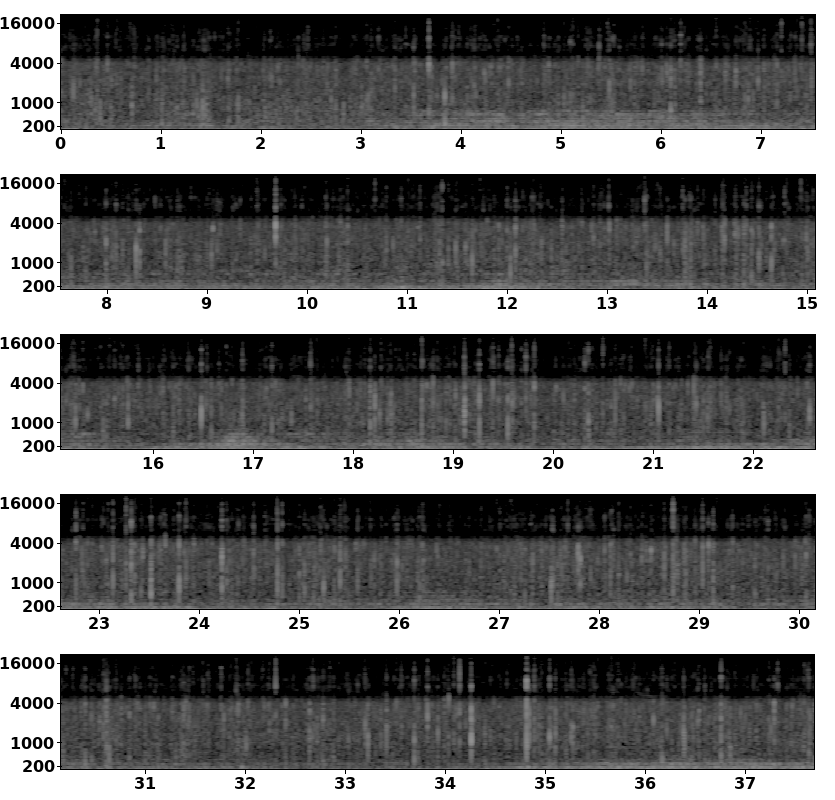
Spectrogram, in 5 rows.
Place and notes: Netzow, Templin, Deutschland - walking in the forest, raining
walking through a forest near village Netzow, it's cold and raining
(Sony PCM D50, OKM2)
